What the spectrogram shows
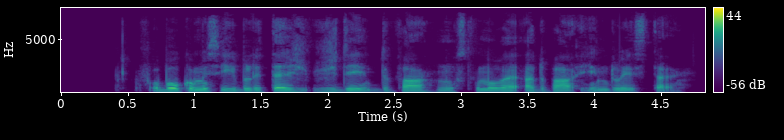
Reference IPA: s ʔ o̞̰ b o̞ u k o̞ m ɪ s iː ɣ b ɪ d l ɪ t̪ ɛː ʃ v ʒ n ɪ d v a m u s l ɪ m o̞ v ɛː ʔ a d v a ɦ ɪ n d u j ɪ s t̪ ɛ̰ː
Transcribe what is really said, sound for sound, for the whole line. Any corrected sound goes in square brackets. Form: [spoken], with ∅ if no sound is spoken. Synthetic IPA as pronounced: [f] ʔ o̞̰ b o̞ [w] k o̞ m ɪ s iː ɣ b ɪ [∅] l ɪ t̪ ɛː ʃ v ʒ [d] ɪ d v a m u s l ɪ m o̞ v ɛː ʔ a d v a ɦ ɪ n d u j ɪ s t̪ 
